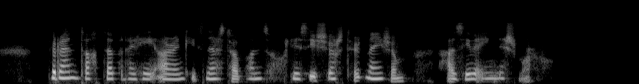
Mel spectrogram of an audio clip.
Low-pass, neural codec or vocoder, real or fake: 7.2 kHz; codec, 16 kHz, 1 kbps, X-Codec, HuBERT features, trained on LibriSpeech; fake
